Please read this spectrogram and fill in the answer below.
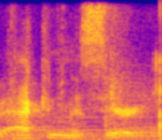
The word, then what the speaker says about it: Akinmusiri: Yeah, pronounced like almost like Siri, Akinmusiri.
